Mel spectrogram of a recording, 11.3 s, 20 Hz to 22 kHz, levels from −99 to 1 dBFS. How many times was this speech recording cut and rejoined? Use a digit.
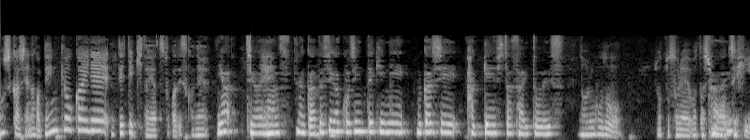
1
